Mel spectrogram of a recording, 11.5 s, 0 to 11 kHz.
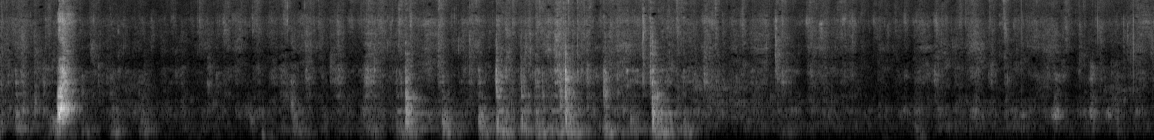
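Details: Young Central Asian Shepherd Dog (Alabai) puppies in winter 2023, indoors: one sharp bark, then a cluster of rough, overlapping yelps and scuffling between four and seven seconds, followed by faint soft whimpers in a quiet room.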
